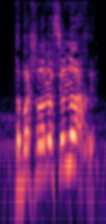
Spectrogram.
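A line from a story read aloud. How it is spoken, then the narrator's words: Irritated. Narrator (Russian): раздраженно сказал Тайкус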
